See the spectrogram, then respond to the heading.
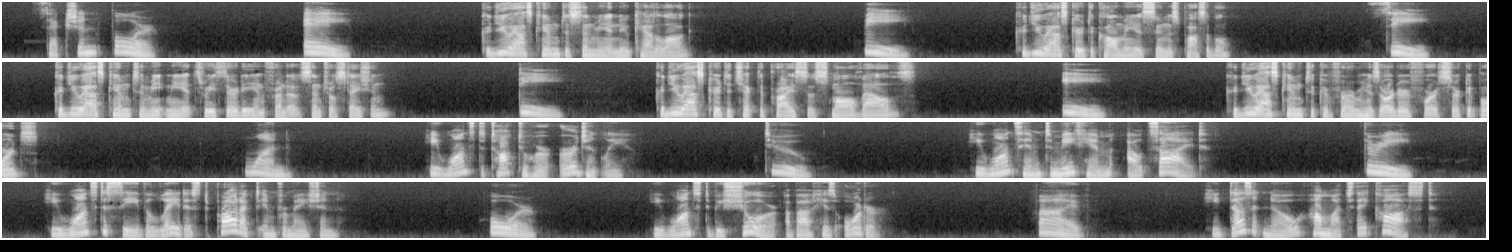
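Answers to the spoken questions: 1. B: Could you ask her to call me as soon as possible?
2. C: Could you ask him to meet me at 3:30 in front of Central Station?
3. A: Could you ask him to send me a new catalog?
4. E: Could you ask him to confirm his order for circuit boards?
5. D: Could you ask her to check the price of small valves?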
